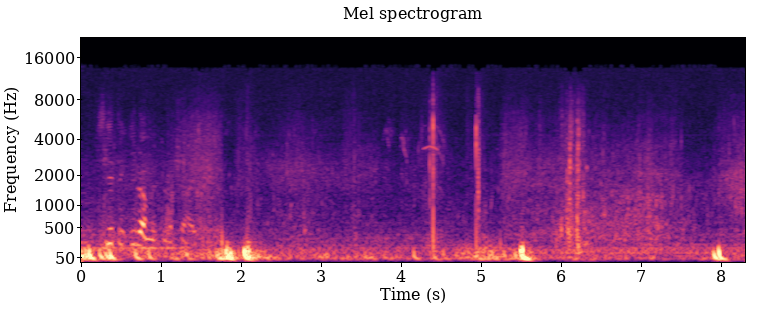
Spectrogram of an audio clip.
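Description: Outdoor wind noise buffeting the microphone, with several low thumps and a few short, high chirp-like glides a little past the middle.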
